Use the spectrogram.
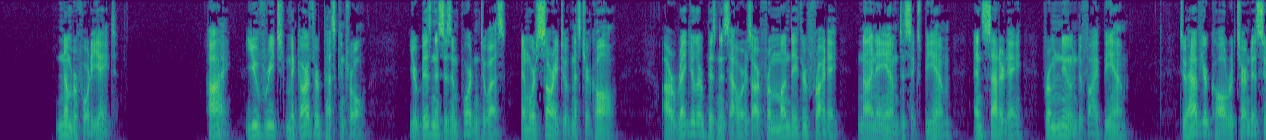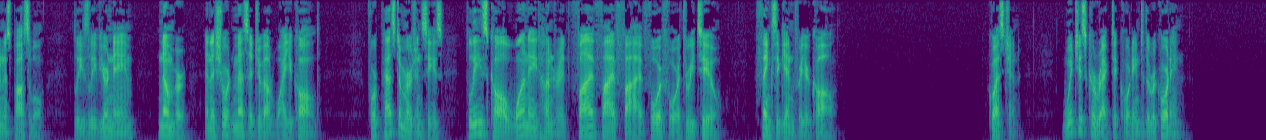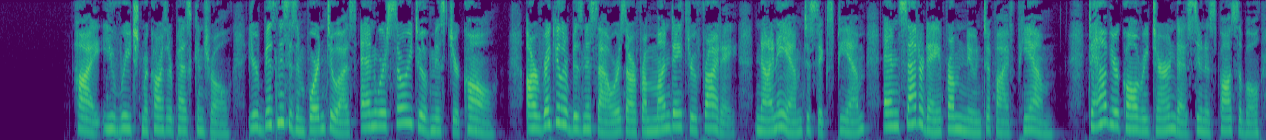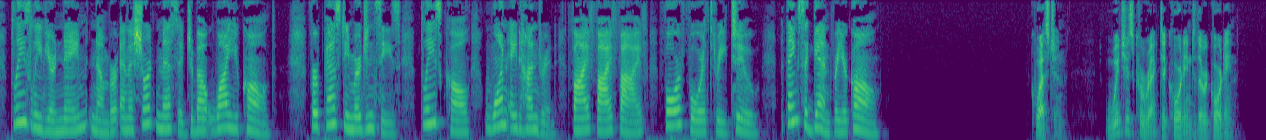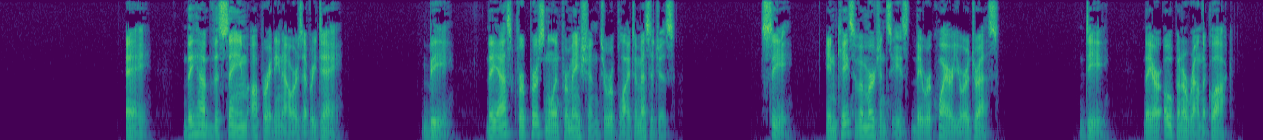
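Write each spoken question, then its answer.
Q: Which is correct according to the recording?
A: B: They ask for personal information to reply to messages.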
